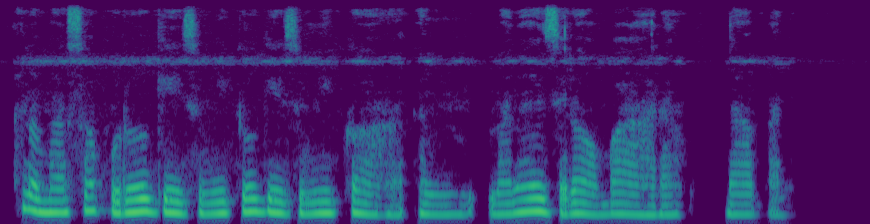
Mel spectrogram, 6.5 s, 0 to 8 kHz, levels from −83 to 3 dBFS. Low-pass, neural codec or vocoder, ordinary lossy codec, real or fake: 7.2 kHz; none; none; real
